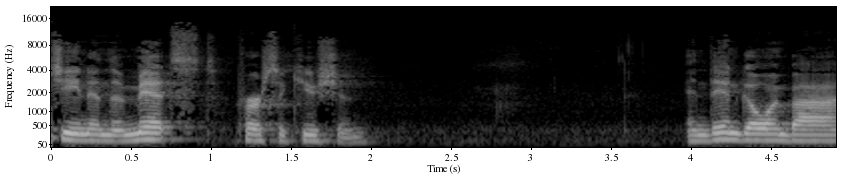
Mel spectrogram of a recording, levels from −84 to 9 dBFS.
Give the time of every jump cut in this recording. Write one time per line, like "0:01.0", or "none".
0:01.1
